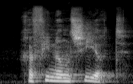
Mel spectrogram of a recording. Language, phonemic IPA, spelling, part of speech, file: Dutch, /ɣəˌfinɑnˈsirt/, gefinancierd, verb / adjective, Nl-gefinancierd.ogg
- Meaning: past participle of financieren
